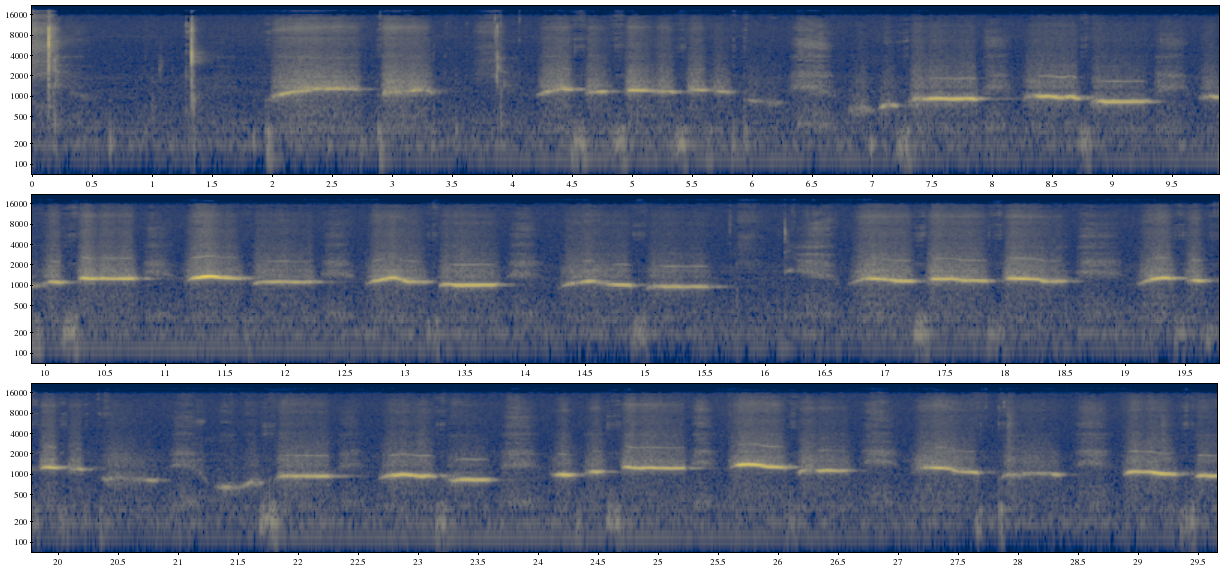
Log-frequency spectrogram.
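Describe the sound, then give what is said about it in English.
A person whistles a meandering tune close to the microphone, pitch gliding up and down in phrases with short breaths between them, steady and clear for about half a minute, no talking. “Why can I whistle when I'm not trying to do this into the microphone?”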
